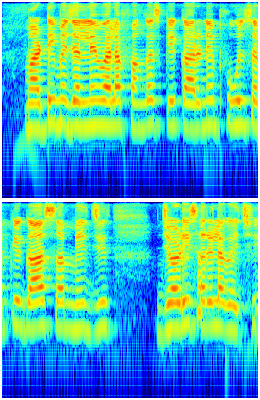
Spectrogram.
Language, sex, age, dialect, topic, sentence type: Magahi, male, 18-24, Western, agriculture, statement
